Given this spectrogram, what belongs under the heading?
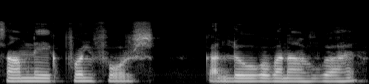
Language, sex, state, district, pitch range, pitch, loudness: Hindi, male, Uttar Pradesh, Lalitpur, 140-150 Hz, 145 Hz, -19 LUFS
